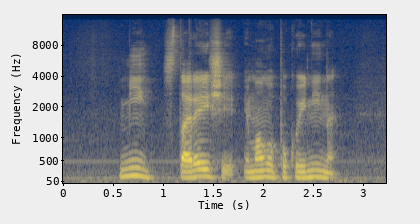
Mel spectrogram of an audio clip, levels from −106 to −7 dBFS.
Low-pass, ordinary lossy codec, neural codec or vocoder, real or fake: 14.4 kHz; none; none; real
